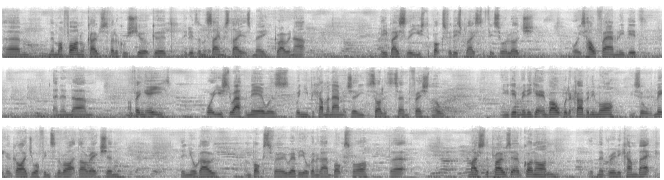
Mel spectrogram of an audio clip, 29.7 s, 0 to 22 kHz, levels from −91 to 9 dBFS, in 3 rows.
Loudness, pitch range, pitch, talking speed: -27 LUFS, 120-135 Hz, 130 Hz, 220 wpm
